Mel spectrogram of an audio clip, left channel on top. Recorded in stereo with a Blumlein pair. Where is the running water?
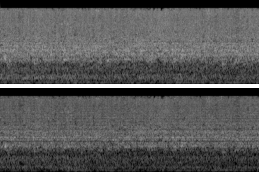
55° left, 1.2 m.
